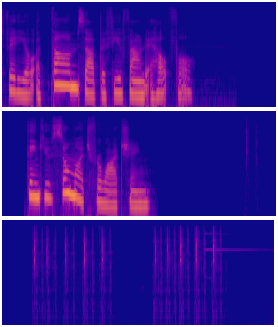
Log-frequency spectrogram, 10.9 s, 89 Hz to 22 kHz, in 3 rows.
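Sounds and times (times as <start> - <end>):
typewriter keys clacking: 7.7 - 10.3.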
